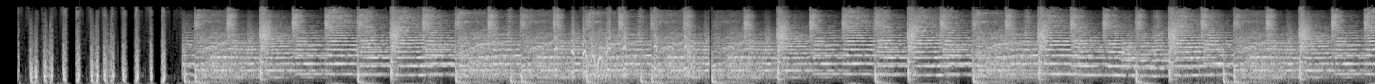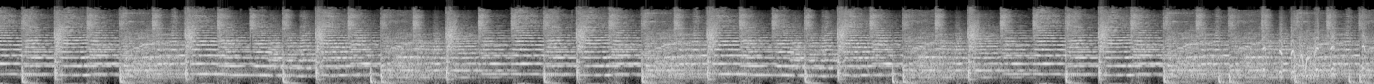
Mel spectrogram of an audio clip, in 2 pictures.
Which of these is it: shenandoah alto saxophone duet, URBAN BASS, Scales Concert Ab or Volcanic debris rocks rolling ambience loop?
URBAN BASS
